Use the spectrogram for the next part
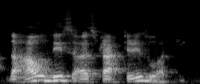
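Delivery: usual speaking voice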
